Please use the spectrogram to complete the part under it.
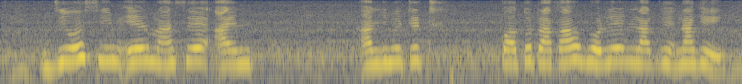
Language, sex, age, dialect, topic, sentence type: Bengali, female, 18-24, Rajbangshi, banking, question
